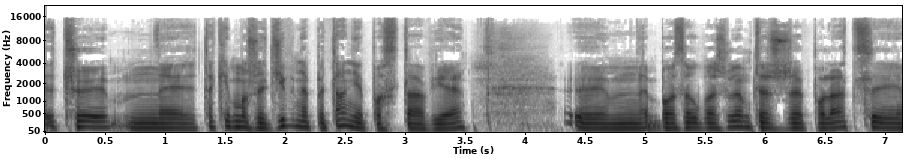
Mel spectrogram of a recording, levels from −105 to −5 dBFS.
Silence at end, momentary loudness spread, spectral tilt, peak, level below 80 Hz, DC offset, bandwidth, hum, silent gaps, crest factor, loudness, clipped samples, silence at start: 0 s; 7 LU; -5.5 dB/octave; -6 dBFS; -58 dBFS; under 0.1%; 15.5 kHz; none; none; 16 dB; -22 LUFS; under 0.1%; 0 s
